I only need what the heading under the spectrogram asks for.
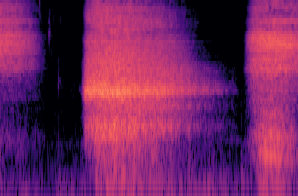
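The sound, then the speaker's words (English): Soft, airy breathing from a gentle yoga breathing-with-movement demonstration. One long, hissing breath swells and slowly tapers off, then a brief pause, then a second breath begins. No one talks. “And the teacher's like, all right, let's breathe with movement.”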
